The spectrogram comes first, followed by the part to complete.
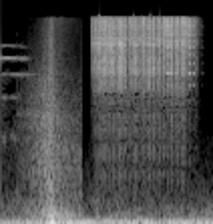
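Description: Logo-intro sound effects: a rising whoosh that peaks in a deep bass hit about half a second in, followed by about a second of harsh high digital static from the glitch transition, over a low bass drone.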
